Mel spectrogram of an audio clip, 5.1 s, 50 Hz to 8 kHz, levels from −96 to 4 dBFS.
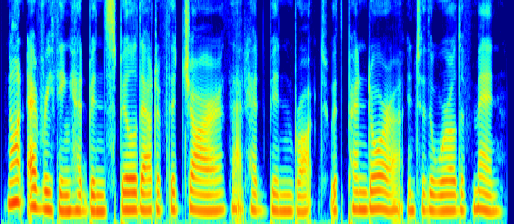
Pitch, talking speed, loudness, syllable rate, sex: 180 Hz, 235 wpm, -21 LUFS, 5.7 syllables/s, female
